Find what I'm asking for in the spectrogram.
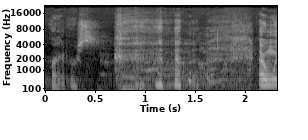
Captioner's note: audience laughing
